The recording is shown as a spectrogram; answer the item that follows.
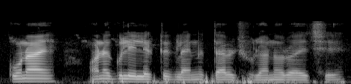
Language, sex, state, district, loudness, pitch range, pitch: Bengali, male, West Bengal, Alipurduar, -21 LUFS, 110-130 Hz, 115 Hz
